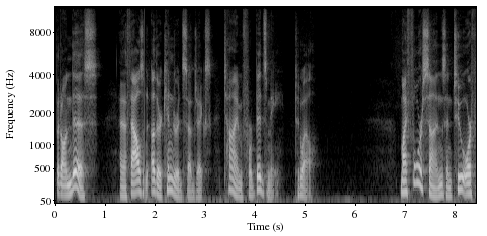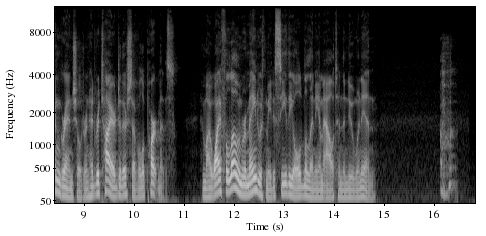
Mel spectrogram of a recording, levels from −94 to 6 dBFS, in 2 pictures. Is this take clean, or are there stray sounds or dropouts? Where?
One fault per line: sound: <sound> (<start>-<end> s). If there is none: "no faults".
sound: dropout (1.8-1.8 s)
sound: cough (16.1-16.5 s)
